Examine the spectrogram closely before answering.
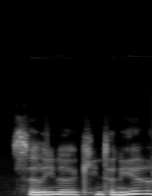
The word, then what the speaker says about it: Selena Quintanilla: And I think her name is pronounced Selena Quintanilla.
